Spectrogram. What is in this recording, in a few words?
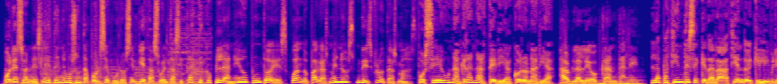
spanish narration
